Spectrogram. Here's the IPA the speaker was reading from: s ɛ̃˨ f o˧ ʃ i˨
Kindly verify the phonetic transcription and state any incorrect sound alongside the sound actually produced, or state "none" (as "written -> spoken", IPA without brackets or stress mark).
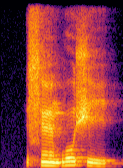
f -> b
